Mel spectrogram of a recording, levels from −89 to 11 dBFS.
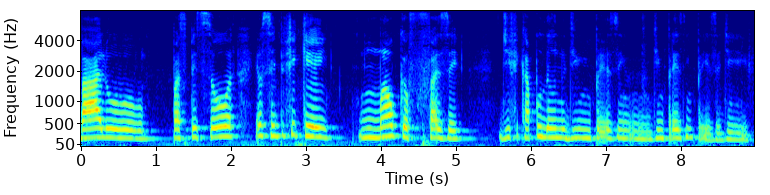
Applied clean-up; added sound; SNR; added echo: none; none; none; none.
